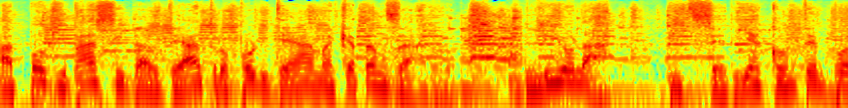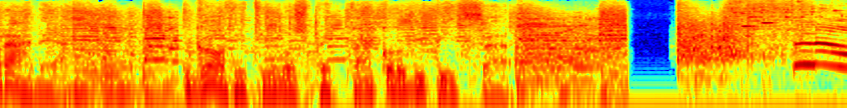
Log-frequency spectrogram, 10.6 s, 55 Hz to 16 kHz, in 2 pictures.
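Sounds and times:
speech: 0.0 - 9.1
smartphone screen shattering: 9.5 - 10.3.

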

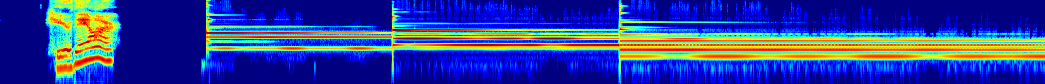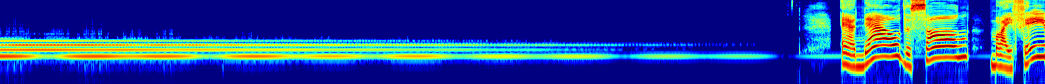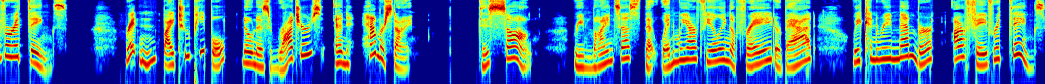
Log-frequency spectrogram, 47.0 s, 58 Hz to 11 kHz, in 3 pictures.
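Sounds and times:
speech: 0.7 - 1.8, 3.0 - 3.5, 28.5 - 32.4, 33.2 - 37.6, 38.5 - 39.4, 40.0 - 47.0
chimes struck with bright bell-like tones: 3.1 - 19.2.

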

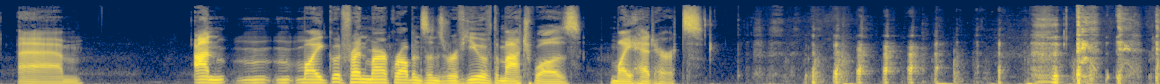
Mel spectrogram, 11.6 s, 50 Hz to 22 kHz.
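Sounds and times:
speech: 0.6 - 0.9, 2.0 - 7.1, 8.1 - 9.0, 10.4 - 11.3
laughter: 7.5 - 10.8
person coughing with throaty hacks: 10.3 - 11.5.

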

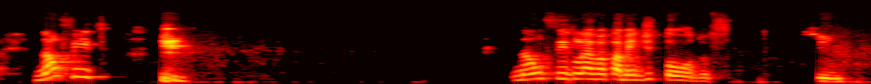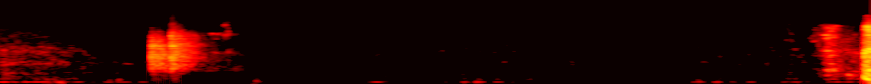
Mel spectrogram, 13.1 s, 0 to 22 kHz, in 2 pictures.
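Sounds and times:
speech: 0.2 - 1.5, 3.8 - 6.5
short harsh coughs: 1.2 - 1.5, 12.8 - 13.0.

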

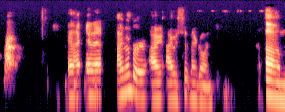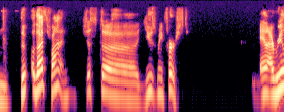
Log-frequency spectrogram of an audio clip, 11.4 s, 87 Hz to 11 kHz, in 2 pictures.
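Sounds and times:
dog bark: 0.0 - 0.5
speech: 1.3 - 4.5, 5.3 - 9.5, 10.9 - 11.3.

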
